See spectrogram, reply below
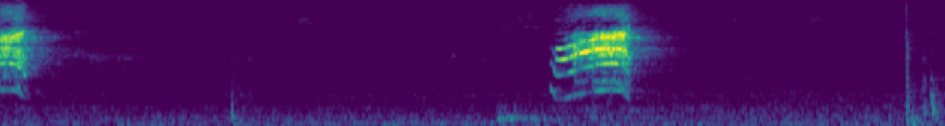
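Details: Indian golden oriole giving a harsh, nasal, drawn-out squawk in the middle, with the tail of a similar call at the start and a faint click near the end.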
